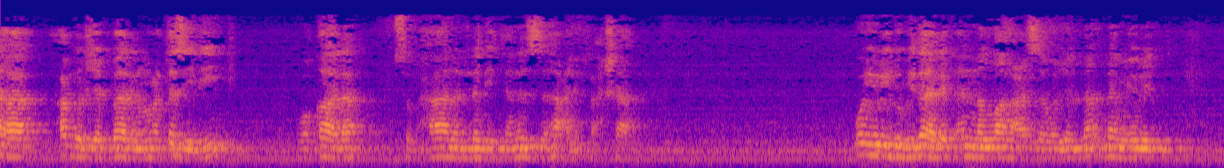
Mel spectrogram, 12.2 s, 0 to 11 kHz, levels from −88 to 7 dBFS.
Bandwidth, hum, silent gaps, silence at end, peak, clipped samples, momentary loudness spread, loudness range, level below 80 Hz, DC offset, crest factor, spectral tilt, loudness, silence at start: 8.8 kHz; none; none; 0 s; -6 dBFS; under 0.1%; 21 LU; 7 LU; -60 dBFS; under 0.1%; 18 dB; -3.5 dB/octave; -24 LUFS; 0 s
